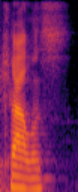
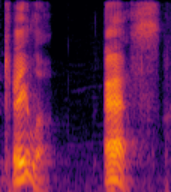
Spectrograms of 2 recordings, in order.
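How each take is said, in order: First: The name is said as one word, callus. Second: The name is said as Kayla plus the letter S. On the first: The speaker calls it right. "I fixed it to Callus" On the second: The speaker calls it wrong. "So I pronounced it Kayla S. But incorrect"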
